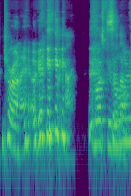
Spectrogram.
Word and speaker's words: Tirone: Tirone. Tirone, okay. Okay. Most people don't pronounce it correctly.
